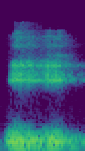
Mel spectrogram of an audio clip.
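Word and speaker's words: 乙: Thì chữ này đọc là ỉ, âm tiếng Việt là ất, là vị trí thứ hai trong kanji.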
